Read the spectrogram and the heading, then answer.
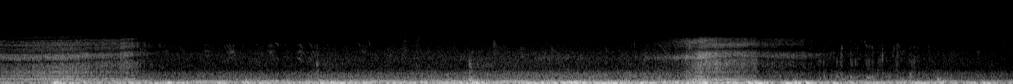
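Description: An angry mute swan gives two harsh, breathy hisses, one at the start and another partway through, over a steady low rumble.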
